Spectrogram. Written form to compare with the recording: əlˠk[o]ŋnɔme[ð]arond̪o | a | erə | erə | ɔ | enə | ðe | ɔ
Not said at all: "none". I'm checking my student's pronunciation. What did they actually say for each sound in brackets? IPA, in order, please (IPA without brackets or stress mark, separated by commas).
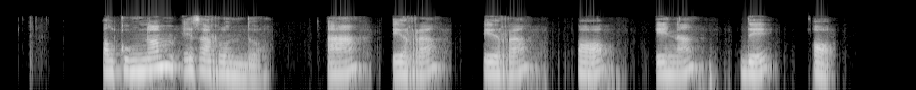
u, z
